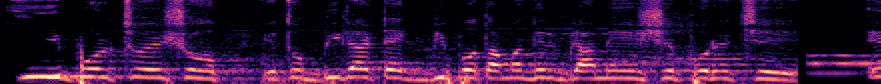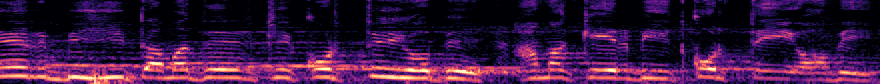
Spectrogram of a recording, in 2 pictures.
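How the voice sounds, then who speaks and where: A man voicing excitable village men in a cartoon, dramatic and exclamatory in delivery. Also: very high voice, normal speed. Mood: alarmed. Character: alarmed village men and a fierce exorcist holy man. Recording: echoey, long reverb, loud music behind.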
